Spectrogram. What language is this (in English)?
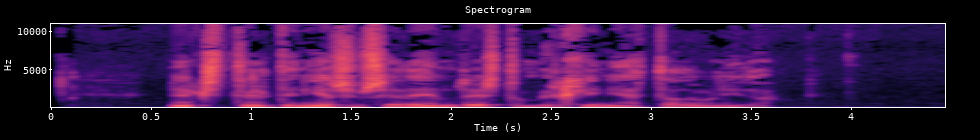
Spanish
